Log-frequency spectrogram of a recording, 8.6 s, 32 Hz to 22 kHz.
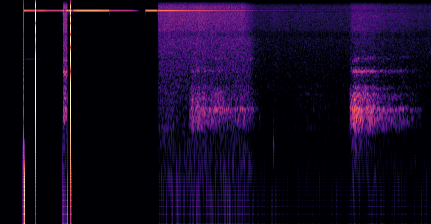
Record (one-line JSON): {"exhalation_length": "8.6 s", "exhalation_amplitude": 32299, "exhalation_signal_mean_std_ratio": 0.12, "survey_phase": "beta (2021-08-13 to 2022-03-07)", "age": "18-44", "gender": "Male", "wearing_mask": "No", "symptom_none": true, "smoker_status": "Never smoked", "respiratory_condition_asthma": false, "respiratory_condition_other": false, "recruitment_source": "REACT", "submission_delay": "2 days", "covid_test_result": "Negative", "covid_test_method": "RT-qPCR"}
